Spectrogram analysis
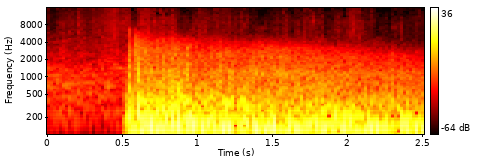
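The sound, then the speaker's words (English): Atomic bomb blast at a nuclear test on Frenchman's Flat Proving Ground in the desert: a single sudden loud boom erupts after a moment of quiet and swells into a sustained, heavy rumbling roar. “Wow, look at that. An honest-to-God atomic bomb. Mushroom clouds can be seen rising from the desert floor.”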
